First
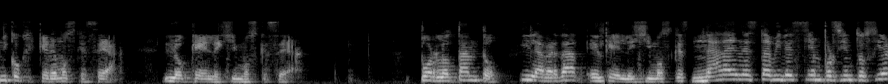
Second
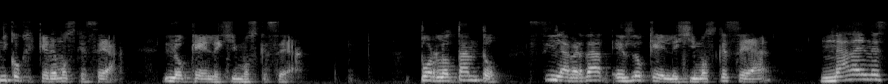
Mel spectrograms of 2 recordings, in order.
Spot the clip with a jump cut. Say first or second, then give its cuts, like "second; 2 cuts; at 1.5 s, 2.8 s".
first; 3 cuts; at 5.2 s, 6.0 s, 6.9 s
